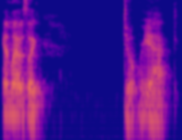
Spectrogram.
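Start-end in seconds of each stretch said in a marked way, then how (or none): 1.5-2.2 soft, slowed-down inner voice talking himself down; calm self-talk. Retold or imitated. Director coaching himself not to snap, quiet and steady.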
